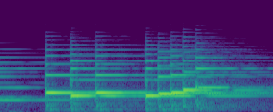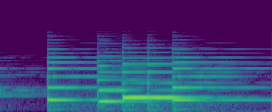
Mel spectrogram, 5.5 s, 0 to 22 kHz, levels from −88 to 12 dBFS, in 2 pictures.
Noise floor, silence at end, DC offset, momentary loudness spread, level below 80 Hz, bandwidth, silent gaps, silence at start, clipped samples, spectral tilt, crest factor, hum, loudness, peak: -43 dBFS; 0 s; under 0.1%; 18 LU; -56 dBFS; 6 kHz; none; 0 s; under 0.1%; -6.5 dB/octave; 14 dB; none; -15 LUFS; -2 dBFS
